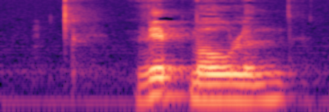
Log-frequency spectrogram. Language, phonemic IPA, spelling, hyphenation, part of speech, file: Dutch, /ˈʋɪpˌmoː.lə(n)/, wipmolen, wip‧mo‧len, noun, Nl-wipmolen.ogg
- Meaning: hollow post mill; wip mill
